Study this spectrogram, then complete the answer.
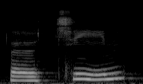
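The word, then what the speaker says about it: thirteen: bit difficult so remember 13 here the stress is also on the second syllable not the first but 30.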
